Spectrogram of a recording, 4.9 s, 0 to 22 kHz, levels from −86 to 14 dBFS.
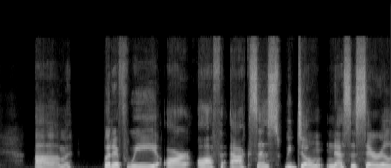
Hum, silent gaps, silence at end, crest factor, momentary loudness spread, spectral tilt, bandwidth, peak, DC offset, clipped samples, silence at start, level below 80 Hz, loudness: none; none; 0 s; 14 dB; 5 LU; -4.5 dB/octave; 17 kHz; -2 dBFS; under 0.1%; under 0.1%; 0.45 s; -72 dBFS; -17 LUFS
